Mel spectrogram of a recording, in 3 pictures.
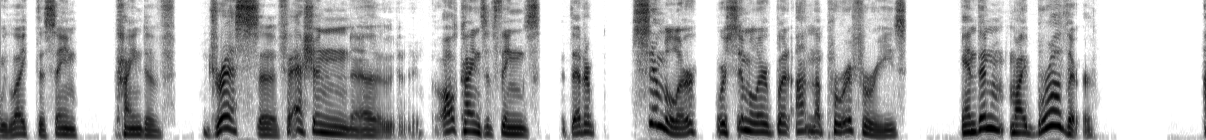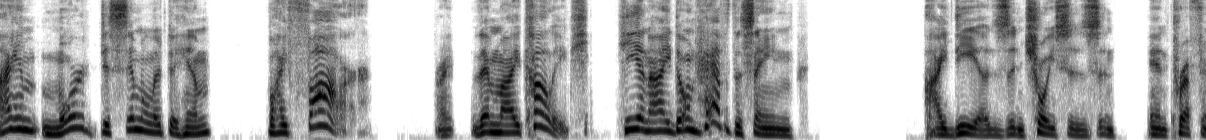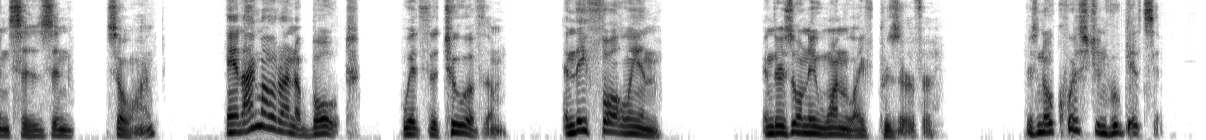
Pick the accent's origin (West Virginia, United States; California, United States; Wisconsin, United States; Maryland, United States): Wisconsin, United States; I grew up in Wisconsin, and the NFL team associated with Wisconsin is the Green Bay Packers.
